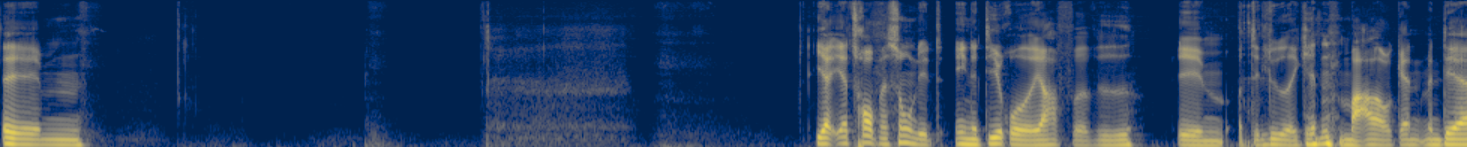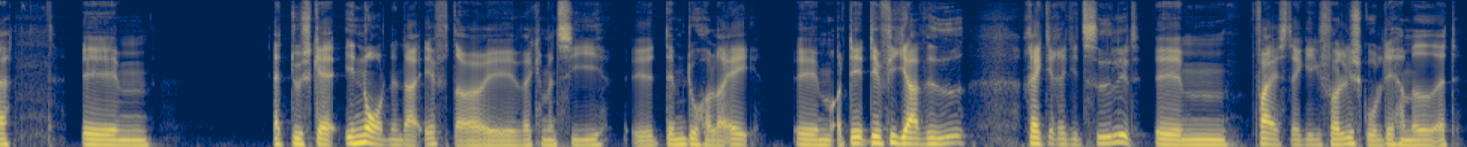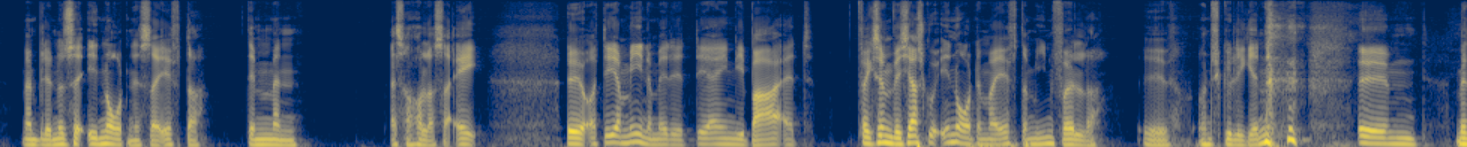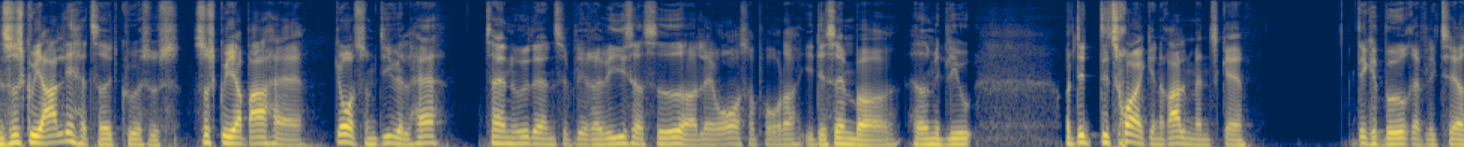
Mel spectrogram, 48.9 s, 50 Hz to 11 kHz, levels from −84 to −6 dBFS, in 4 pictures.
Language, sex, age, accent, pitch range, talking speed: English, male, 30-49, Danish, 110-130 Hz, 180 wpm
